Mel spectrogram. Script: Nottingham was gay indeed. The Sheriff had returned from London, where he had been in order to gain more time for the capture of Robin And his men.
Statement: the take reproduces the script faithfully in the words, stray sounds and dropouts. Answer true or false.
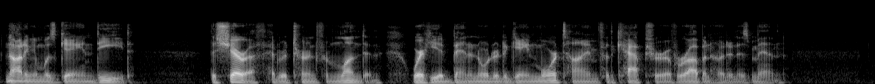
false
